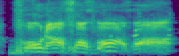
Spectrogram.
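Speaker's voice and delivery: slow, loud hammed-up Cajun French "Bon appetit"; mock Cajun French. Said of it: "Cajun French".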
